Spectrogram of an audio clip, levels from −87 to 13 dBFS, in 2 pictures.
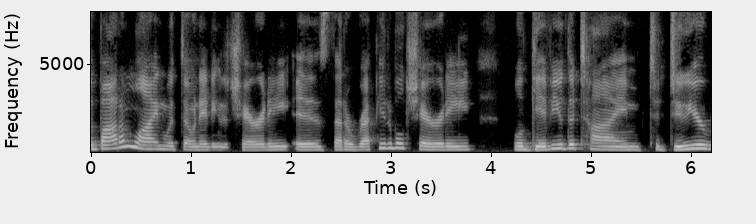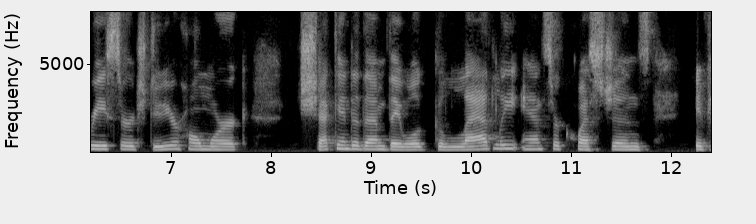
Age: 30-49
